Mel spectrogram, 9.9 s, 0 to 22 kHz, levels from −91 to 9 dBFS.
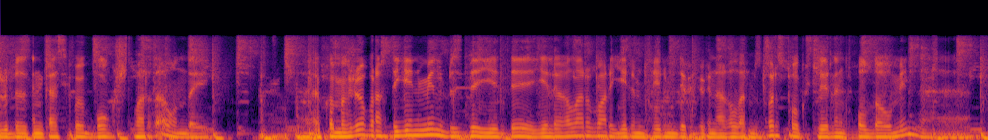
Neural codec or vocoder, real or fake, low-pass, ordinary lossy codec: codec, 16 kHz, 6 kbps, DAC; fake; none; none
